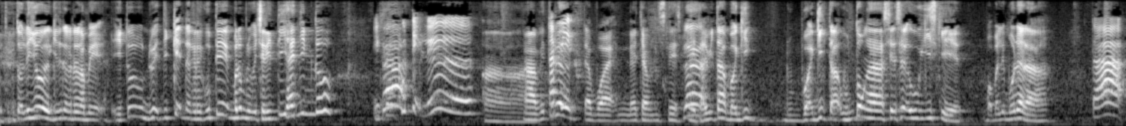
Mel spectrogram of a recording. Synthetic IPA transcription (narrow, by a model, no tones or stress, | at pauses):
it̪upət̪oʔləd͡ʒok̬it̪ənaʔkənəkameʔit̪uduɪʔ̚t̪̬ːikət̪̚naʔkərnəkut̪ɪʔpənəbəlebaʔ̚t͡ʃəɾit̪iɦaɲiŋt̪u | ikut̪ɪʔ̚ləaapit̪alit̪aʔbuat̪̚mat͡ʃambisnɛslat̪apit̪aʔbuaʔ̪ɡik̚buaʔ̪̚ɡik̚t̪aʔunt̪ʊŋlasitʔsəlaʔɡuɡisə̥kɪt̪̚ | buaʔbalɪʔmodala | t̪aʔ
